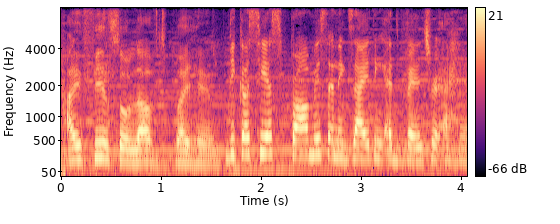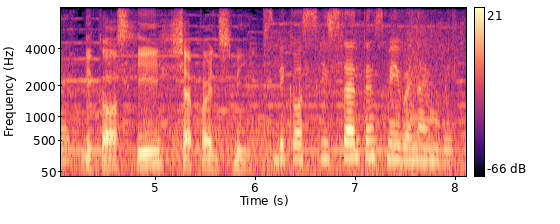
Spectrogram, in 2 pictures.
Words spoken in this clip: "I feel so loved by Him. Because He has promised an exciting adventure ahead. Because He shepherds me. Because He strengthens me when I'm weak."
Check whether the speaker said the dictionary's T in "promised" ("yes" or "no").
yes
